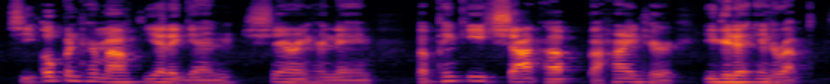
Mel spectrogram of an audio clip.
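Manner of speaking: plain reading voice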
